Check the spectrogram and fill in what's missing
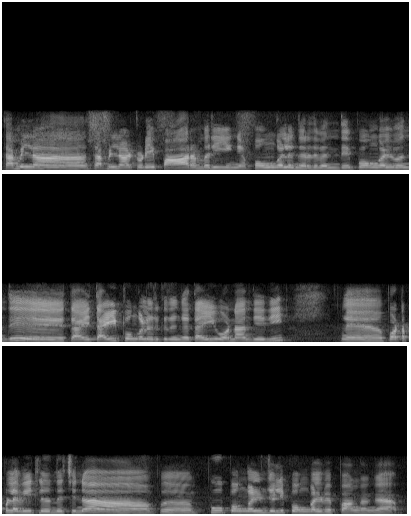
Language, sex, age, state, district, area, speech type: Tamil, female, 45-60, Tamil Nadu, Tiruppur, rural, spontaneous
